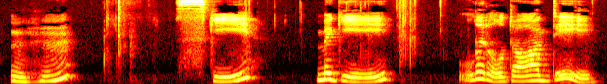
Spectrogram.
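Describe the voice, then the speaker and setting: Low-voiced woman leading children's story time. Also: darkish tone. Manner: encouraging, addresses children directly with questions. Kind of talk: interactive read-aloud for young children, with singing.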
